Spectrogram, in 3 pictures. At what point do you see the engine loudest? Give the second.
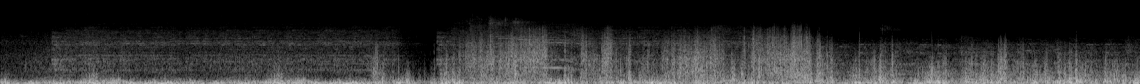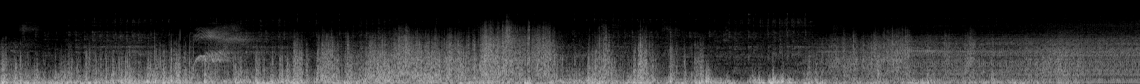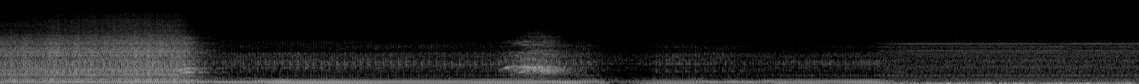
24 s.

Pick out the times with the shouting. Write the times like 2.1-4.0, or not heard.
4.5-5.8, 13.2-13.8, 27.8-28.4.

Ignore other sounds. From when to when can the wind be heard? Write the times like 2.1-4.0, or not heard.
0.0-22.2.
